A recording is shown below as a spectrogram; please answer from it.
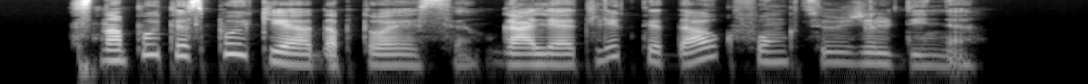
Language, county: Lithuanian, Vilnius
